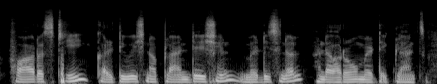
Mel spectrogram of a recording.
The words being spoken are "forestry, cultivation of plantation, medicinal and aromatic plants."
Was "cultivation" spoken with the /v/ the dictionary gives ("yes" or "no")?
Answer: yes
